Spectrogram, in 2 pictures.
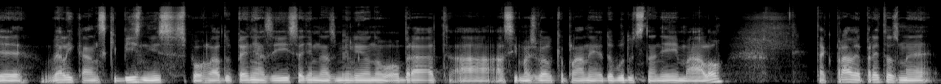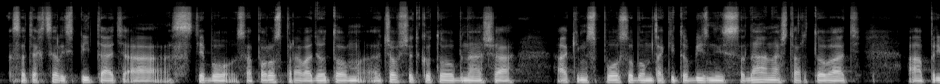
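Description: At 3.43 s the speech halts briefly in a short stall from a late packet: the jitter buffer ran dry, and the receiver held the last sound until the packet turned up. This added about 21 ms of delay through to 3.63 s. A second stall from a late packet follows at 4.19 to 4.31 s with a longer 93 ms fill. In both cases nothing is lost, but a sound lingers too long with a faint buzz or dip.

From 9.94 to 10.77 s a jitter buffer speed-up takes place. The buffer had built up more audio than its target, so the receiver repeatedly trimmed short pitch-period slices, removing something like 70 ms in total. Playback runs at 106 percent speed with the pitch unchanged, and the speech sounds slightly hurried across that stretch.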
